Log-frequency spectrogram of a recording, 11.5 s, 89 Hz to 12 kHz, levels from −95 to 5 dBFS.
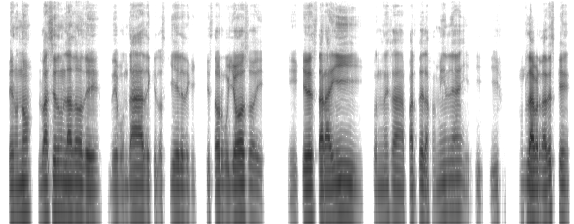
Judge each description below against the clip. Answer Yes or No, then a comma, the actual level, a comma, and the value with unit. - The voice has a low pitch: Yes, low, 105 Hz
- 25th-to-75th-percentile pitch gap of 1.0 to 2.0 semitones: Yes, narrow, 1.5 semitones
